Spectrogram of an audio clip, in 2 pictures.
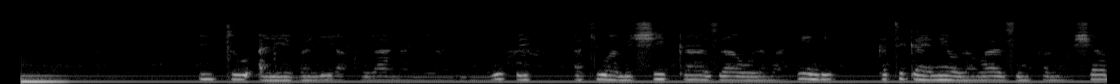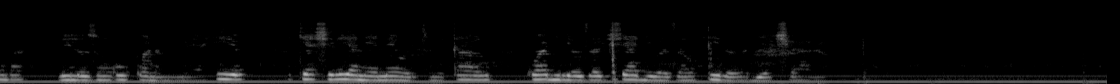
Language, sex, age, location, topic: Swahili, female, 25-35, Dar es Salaam, agriculture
